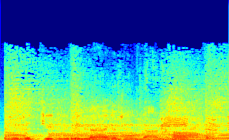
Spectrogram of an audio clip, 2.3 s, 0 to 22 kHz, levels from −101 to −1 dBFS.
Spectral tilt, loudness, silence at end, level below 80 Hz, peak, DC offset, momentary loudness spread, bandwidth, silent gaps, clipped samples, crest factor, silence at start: -5 dB/octave; -19 LUFS; 0 s; -40 dBFS; -4 dBFS; under 0.1%; 2 LU; 15.5 kHz; none; under 0.1%; 16 dB; 0 s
